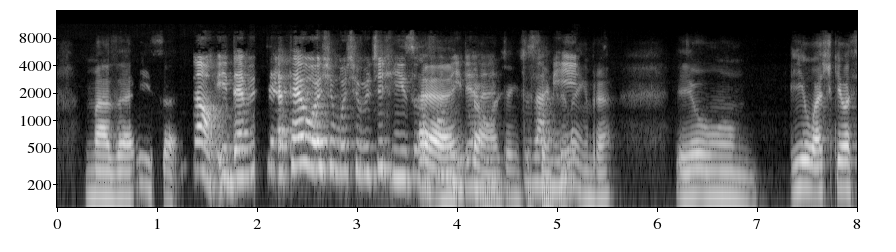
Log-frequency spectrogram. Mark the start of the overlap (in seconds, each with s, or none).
3.6 s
